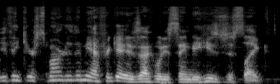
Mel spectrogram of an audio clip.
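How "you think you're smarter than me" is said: high, taunting, berating screaming. Retelling what he screamed at her during a fight: imitating someone screaming. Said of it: "starts screaming at her".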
